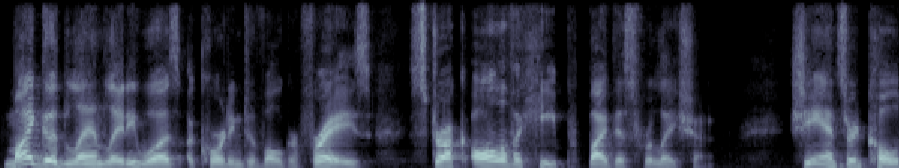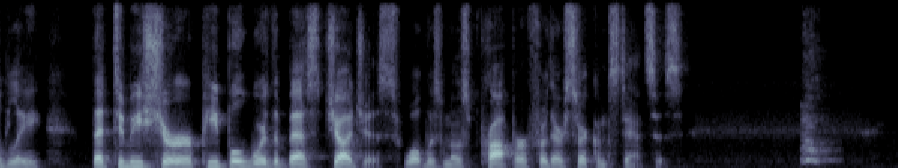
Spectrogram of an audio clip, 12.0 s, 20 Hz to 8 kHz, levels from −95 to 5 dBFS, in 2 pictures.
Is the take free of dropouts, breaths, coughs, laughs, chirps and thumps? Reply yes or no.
no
